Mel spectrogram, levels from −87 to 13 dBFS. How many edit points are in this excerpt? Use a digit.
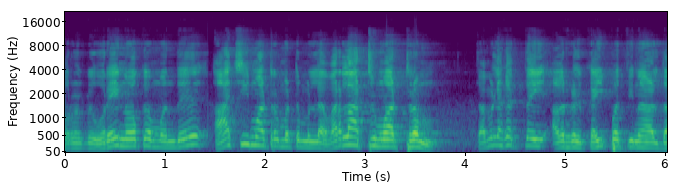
1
